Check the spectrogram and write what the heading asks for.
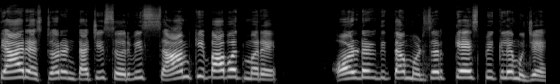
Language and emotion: Goan Konkani, angry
